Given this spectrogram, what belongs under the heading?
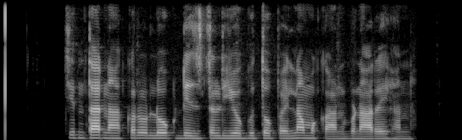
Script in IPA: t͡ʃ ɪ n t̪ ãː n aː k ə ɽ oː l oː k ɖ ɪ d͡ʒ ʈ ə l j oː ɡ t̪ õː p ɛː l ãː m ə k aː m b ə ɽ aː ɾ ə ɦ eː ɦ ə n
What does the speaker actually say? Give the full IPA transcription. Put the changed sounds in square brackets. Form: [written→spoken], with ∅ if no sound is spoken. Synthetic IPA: t͡ʃ ɪ n t̪ [ãː→aː] n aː k ə [ɽ→ɾ] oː l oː k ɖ ɪ d͡ʒ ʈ ə l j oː ɡ t̪ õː p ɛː l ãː m ə k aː [m→n] b ə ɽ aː ɾ ə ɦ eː ɦ ə n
